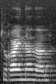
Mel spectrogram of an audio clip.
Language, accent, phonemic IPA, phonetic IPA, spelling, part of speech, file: Armenian, Eastern Armenian, /d͡ʒəʁɑjnɑˈnɑl/, [d͡ʒəʁɑjnɑnɑ́l], ջղայնանալ, verb, Hy-ջղայնանալ.ogg
- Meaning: 1. to be irritated, annoyed 2. to be angry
